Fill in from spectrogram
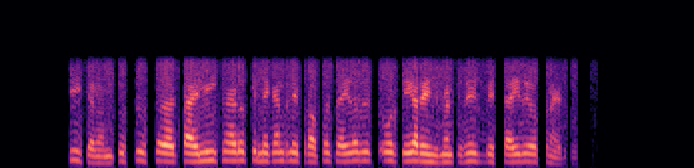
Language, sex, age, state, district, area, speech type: Dogri, male, 18-30, Jammu and Kashmir, Jammu, urban, conversation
